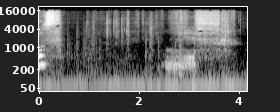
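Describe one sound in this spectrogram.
A sticker peels off a backing sheet with a soft tearing sound.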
